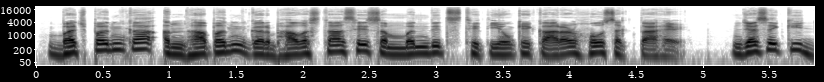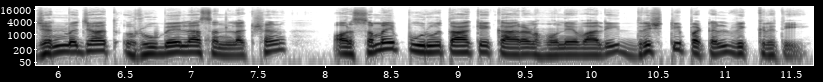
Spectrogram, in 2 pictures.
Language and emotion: Hindi, neutral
